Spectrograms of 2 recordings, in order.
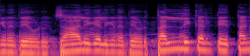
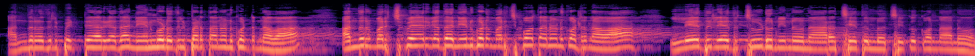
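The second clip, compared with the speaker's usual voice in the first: insistent, raised preacher's voice; impassioned preaching; 5 semitones higher, 5 dB louder than usual. Acted. Jesus reassures a believer who feels forgotten, impassioned preaching. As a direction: press the assurance on the congregation.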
